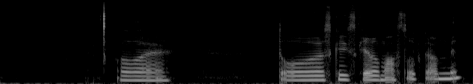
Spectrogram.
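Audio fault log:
No fault is heard in this audio.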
